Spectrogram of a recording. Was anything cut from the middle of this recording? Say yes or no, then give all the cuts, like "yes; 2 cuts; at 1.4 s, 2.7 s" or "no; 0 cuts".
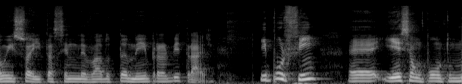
no; 0 cuts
